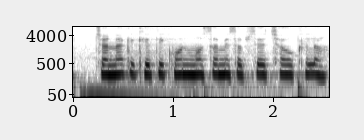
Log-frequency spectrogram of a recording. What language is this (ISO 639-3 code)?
mag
